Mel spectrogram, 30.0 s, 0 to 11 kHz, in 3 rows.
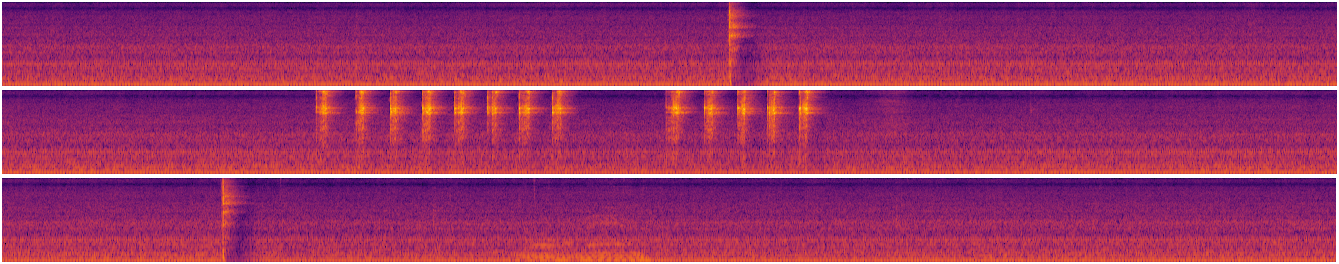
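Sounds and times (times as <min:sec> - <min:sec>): fan hum: 0:00.0 - 0:30.0
stone clicking on stone: 0:12.4 - 0:14.3, 0:15.0 - 0:16.2.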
